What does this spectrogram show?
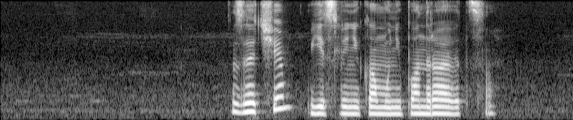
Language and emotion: Russian, sad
